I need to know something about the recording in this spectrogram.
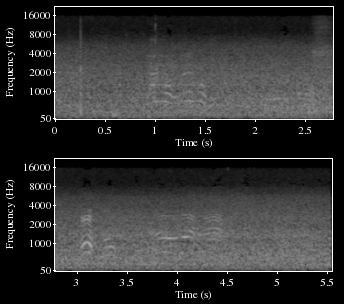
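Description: Young men shout to each other in the distance.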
